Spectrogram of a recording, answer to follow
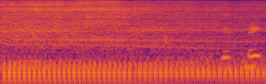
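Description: Harbor Freight electric transfer pump's motor running with a steady, fast-pulsing hum as it pumps water out of a rain barrel.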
